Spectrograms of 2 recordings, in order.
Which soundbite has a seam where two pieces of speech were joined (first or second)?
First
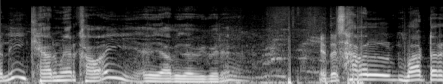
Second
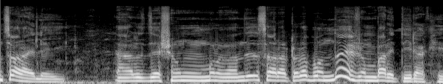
first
